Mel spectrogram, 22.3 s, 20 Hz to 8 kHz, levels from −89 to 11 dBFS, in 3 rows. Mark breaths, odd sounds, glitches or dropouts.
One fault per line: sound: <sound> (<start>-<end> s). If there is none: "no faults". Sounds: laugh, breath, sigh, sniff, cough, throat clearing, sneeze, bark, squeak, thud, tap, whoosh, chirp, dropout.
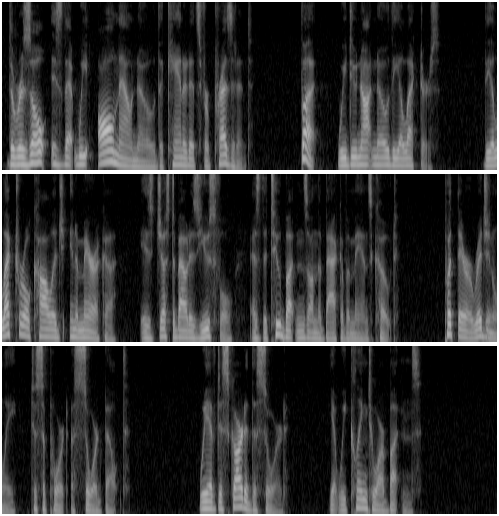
no faults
